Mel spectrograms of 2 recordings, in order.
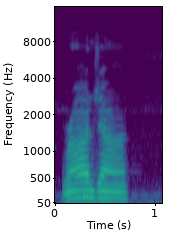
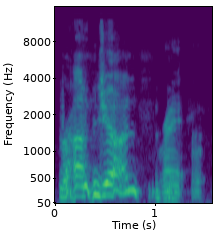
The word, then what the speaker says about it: Rajan: But Ron John, that is not how you say it. Ron John. Rajan. Rajan. Rajan, I had it right.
